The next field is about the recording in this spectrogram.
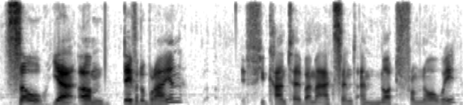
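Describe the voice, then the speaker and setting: A man's voice: on the high side, a little slow, sharp tone. A man presenting at a conference, chatty and self-deprecating, asking the audience questions. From Scotland and Germany. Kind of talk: casual conference talk. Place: conference room.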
